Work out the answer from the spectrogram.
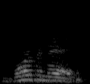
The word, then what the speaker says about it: Bourbonnais: yes uh Sanda yes apparently they don't know how to say it as much as we don't know how to say it it's Bourbonnais at least that's how we say it but uh my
